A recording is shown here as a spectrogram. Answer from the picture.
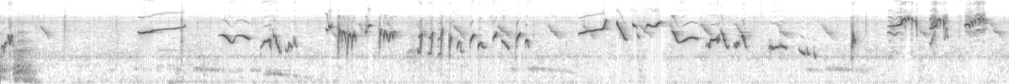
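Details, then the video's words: Oriental magpie-robin, a white-breasted kacer songbird, singing a loud, varied song in ngobra style: rapid bursts of whistled, slurred and buzzy notes, rising and falling, delivered in quick dense phrases with barely a pause. "Kicauan Santai Kacer"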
